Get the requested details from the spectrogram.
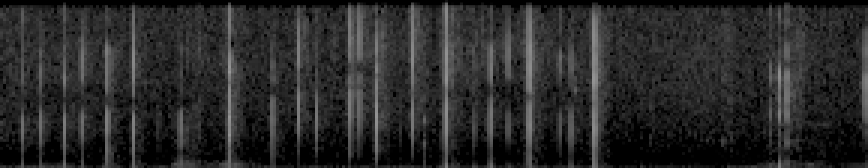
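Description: A small, thin, solid blue agate slice is tapped with long nails, giving a quick, irregular series of sharp, dry clicks with bright tops that stop almost instantly. The taps are quiet and sit over a steady low hum.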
